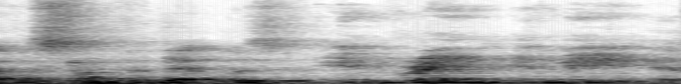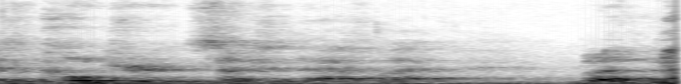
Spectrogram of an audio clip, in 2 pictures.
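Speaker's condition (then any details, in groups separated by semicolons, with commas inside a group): ALS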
